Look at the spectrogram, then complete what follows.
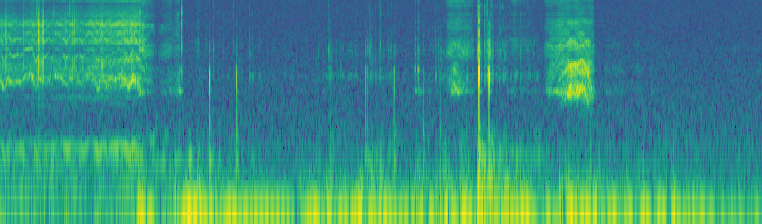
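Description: Waterproofed camera on a fishing line being reeled up through the water: a steady underwater rush that cuts off suddenly about a second and a half in, then scattered knocks and scrapes against the housing, and two short splashes near the middle as it breaks the surface and is hauled into the boat.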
